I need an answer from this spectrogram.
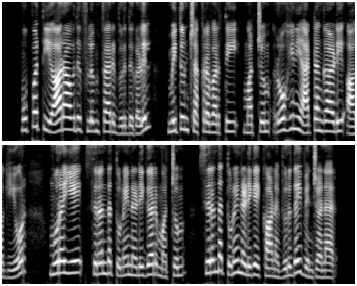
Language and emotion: Tamil, neutral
